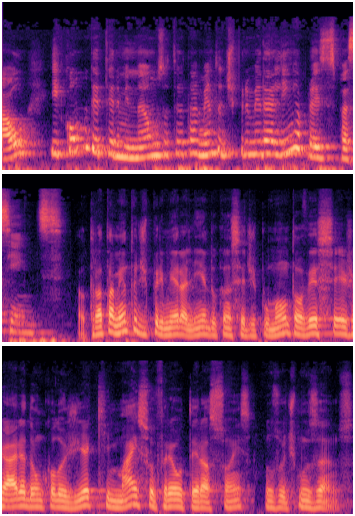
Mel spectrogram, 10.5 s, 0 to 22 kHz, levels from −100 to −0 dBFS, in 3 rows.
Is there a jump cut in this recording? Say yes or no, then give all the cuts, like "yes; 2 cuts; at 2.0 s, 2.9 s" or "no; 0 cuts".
yes; 1 cut; at 9.5 s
